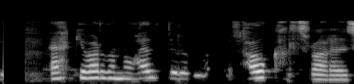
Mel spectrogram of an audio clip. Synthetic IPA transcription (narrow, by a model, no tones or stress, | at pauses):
ɛhcɪvaɾðanːuɦɛlt̪ʏɾ | ɾ̥haːwkʰat̪lsvaːɾaðɪs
